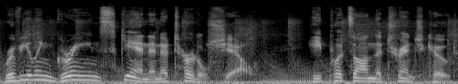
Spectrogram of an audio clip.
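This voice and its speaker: A man's voice: a little high, very animated, a little slow. A man narrating a scripted audio drama, describing the action in a dramatic storytelling style. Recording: music playing behind the voice.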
